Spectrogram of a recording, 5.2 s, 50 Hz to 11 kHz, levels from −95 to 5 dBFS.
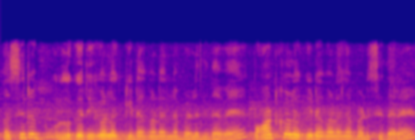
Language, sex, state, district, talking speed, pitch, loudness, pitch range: Kannada, female, Karnataka, Raichur, 105 wpm, 225 Hz, -16 LUFS, 215-240 Hz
